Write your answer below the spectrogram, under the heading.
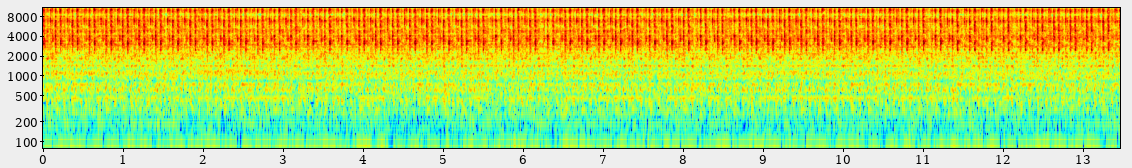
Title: Engine noise after exhaust leak fixed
